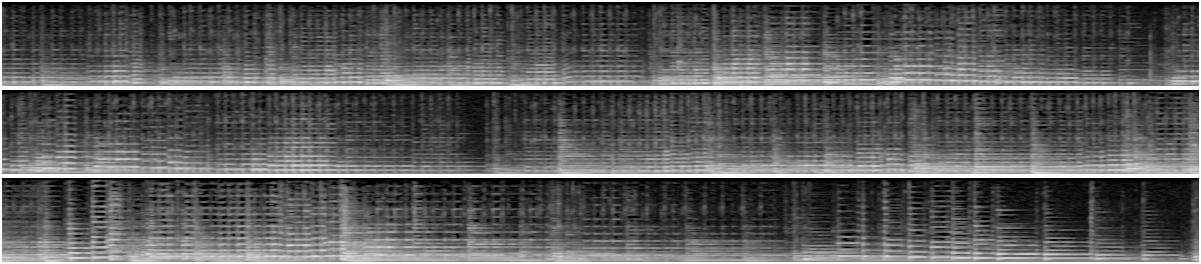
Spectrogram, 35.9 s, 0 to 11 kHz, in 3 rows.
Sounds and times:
Mandolin: 0:00.0 - 0:35.9.

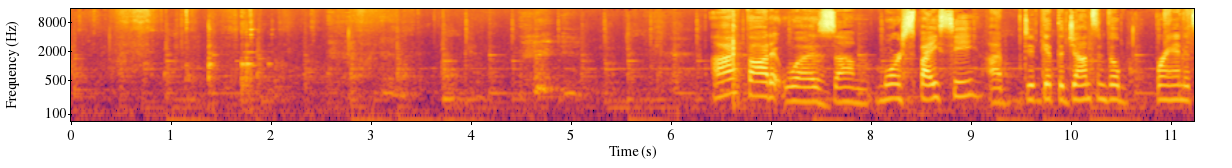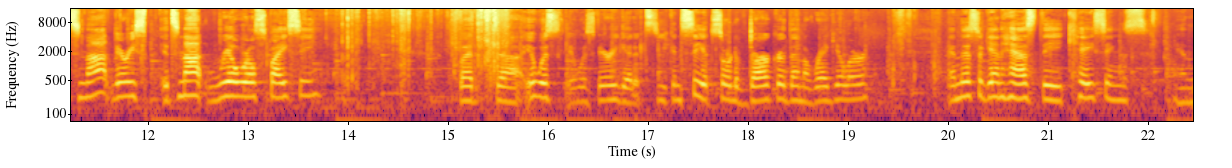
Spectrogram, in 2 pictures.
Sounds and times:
Music: 0:00.0 - 0:22.4.

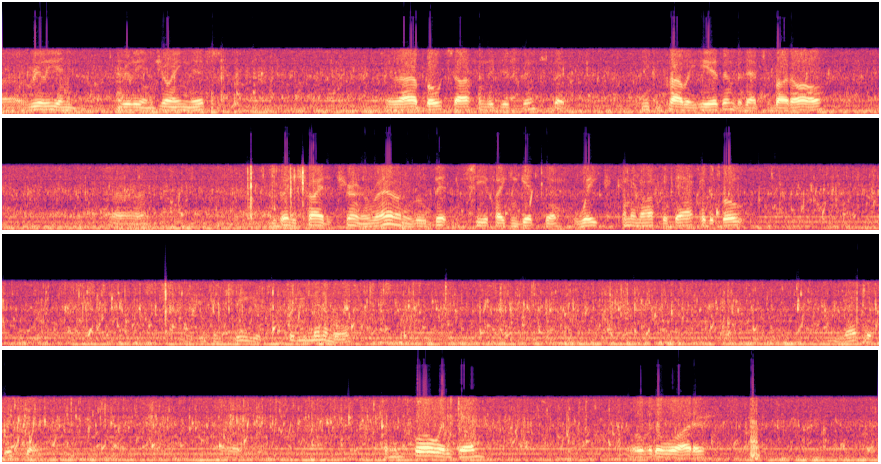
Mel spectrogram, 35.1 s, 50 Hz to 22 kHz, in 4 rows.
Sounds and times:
Speech: 0:00.0 - 0:02.2, 0:03.8 - 0:05.7, 0:06.4 - 0:08.3, 0:09.9 - 0:10.3, 0:11.5 - 0:16.2, 0:19.5 - 0:21.1, 0:25.8 - 0:26.8, 0:30.1 - 0:31.2, 0:32.6 - 0:33.4
Boat, Water vehicle: 0:00.0 - 0:35.0.

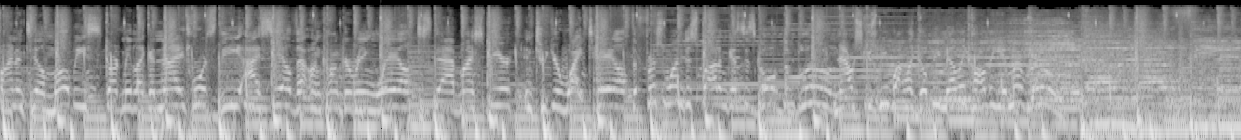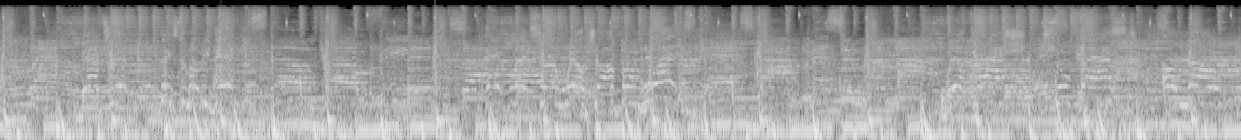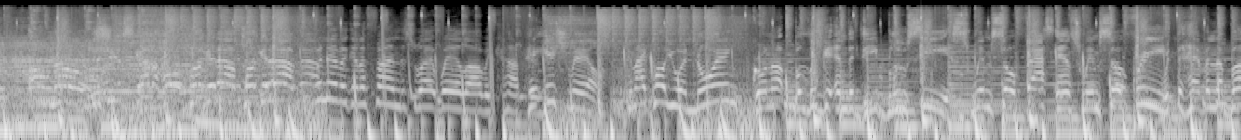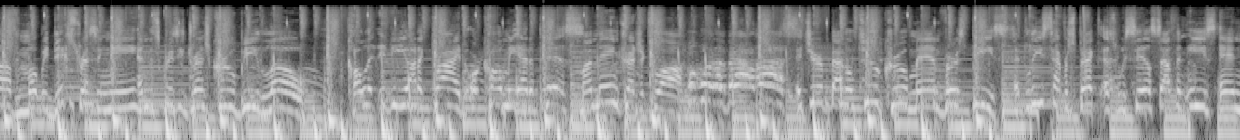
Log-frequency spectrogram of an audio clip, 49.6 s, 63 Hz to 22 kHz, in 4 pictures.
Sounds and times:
Music: 0:00.0 - 0:49.6.

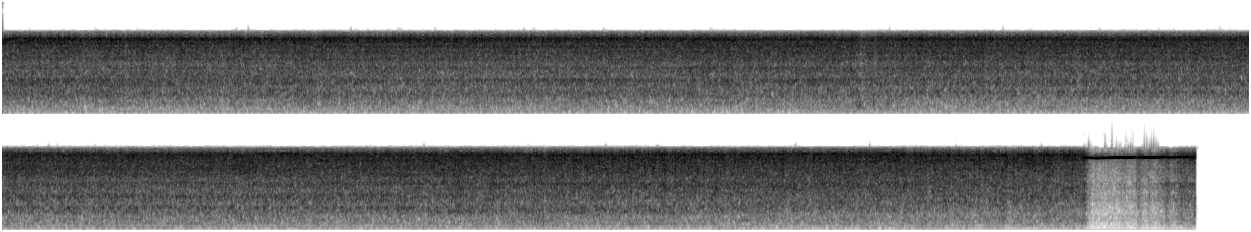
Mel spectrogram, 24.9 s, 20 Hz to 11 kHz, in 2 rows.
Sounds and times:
Truck: 0:00.0 - 0:24.4.

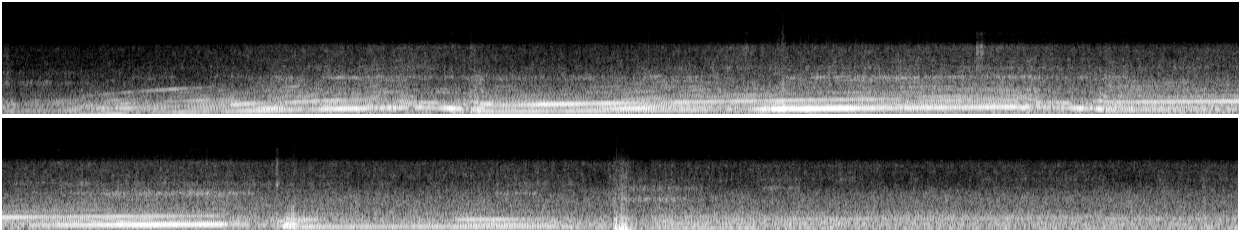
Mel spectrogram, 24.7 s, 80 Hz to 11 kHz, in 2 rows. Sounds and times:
Outside, urban or manmade: 0:00.0 - 0:24.7.

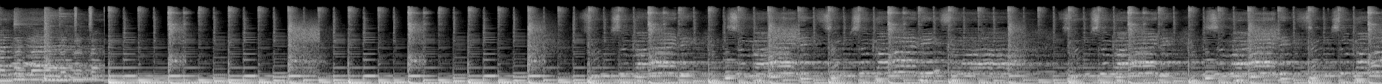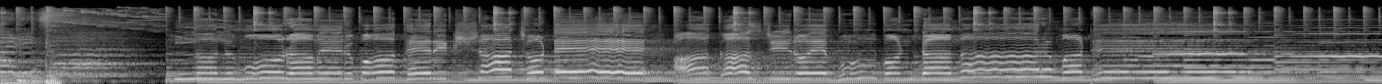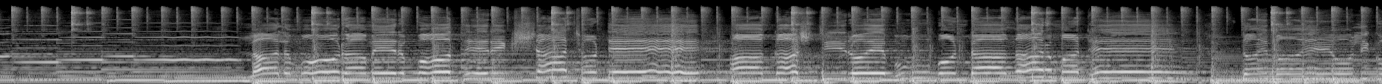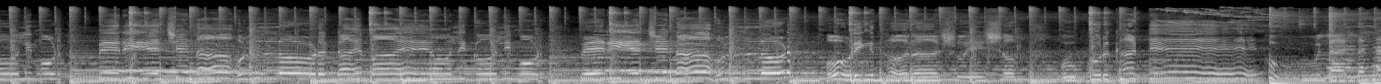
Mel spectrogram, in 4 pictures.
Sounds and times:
Singing: 0:00.0 - 0:01.1, 0:05.9 - 0:26.6, 0:30.1 - 0:55.2.

